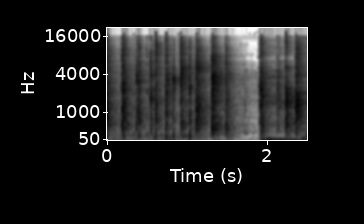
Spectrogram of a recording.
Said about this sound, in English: Oh, so, round of applause. Golf clap.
